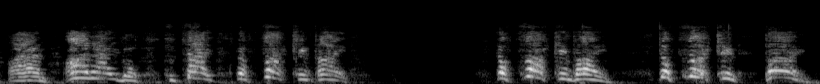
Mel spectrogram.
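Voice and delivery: anguished high-pitched outcry, building to a scream; raw, desperate wail that keeps climbing; real shouting. Real, not acted. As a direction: scream out unbearable pain. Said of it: "shouting out the way".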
